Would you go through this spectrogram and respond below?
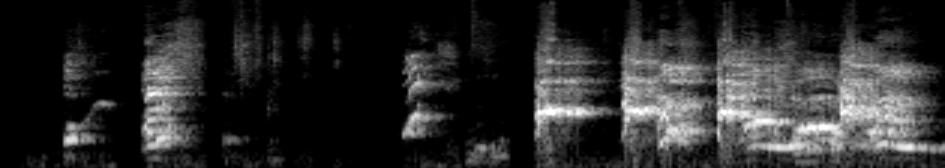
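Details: Excited puppies greeting a woman returning home indoors: a few scattered yips and whines first, then a rapid series of four loud, high barks about every half second.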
